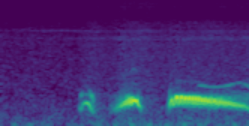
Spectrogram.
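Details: Spotted dove lure call used to attract wild doves for trapping: a short soft note, a louder rounded coo, then a long steady low coo, all mellow and hooting.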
